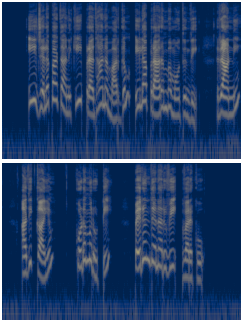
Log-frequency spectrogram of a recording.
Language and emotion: Telugu, neutral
